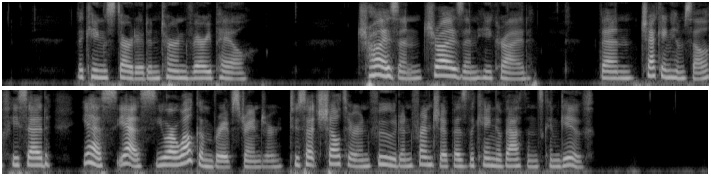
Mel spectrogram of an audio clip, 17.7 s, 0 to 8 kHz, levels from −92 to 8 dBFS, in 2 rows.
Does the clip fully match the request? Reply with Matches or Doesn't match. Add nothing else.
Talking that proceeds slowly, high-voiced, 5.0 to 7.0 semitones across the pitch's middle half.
Doesn't match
